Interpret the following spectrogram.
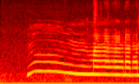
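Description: A woman's long drawn-out "mmm" hum as she thinks, starting about half a second in. It rises briefly in pitch, then sinks slowly over more than a second and runs straight on into her next words.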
